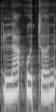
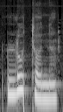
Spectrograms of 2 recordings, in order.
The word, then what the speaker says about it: l'automne: Devant une voyelle, on fait une élision donc on prononce bien à l'approche de l'automne on allait au bois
